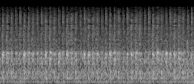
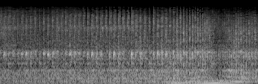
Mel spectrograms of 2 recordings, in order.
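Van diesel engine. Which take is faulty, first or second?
second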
